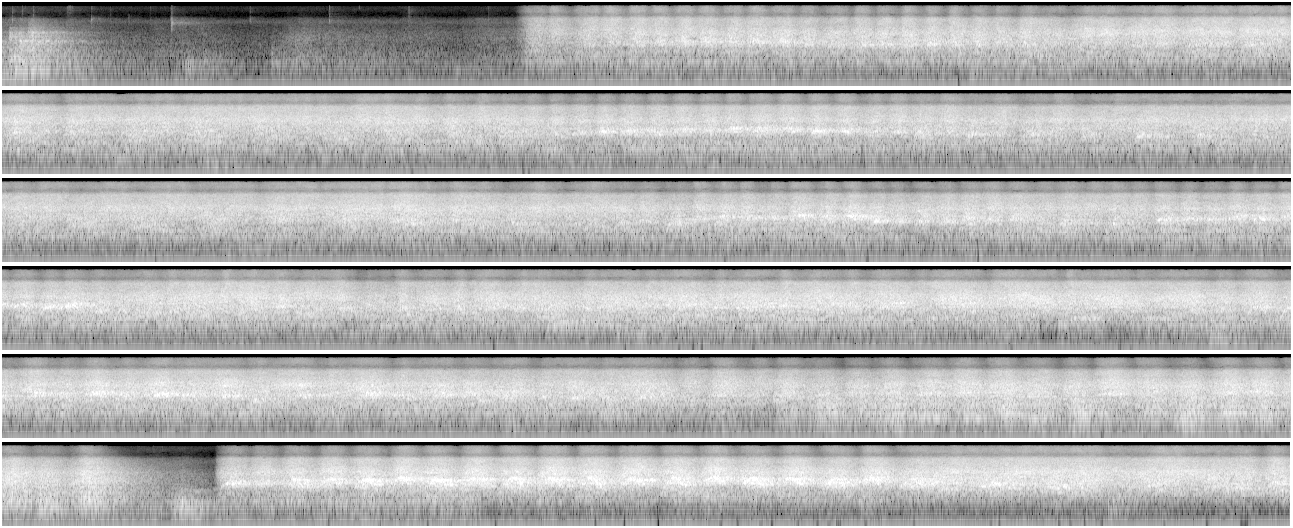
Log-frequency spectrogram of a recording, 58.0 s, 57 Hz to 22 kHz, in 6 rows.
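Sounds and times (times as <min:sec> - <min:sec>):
brush scrubbing wet rug: 0:03.9 - 0:49.4, 0:50.0 - 0:58.0.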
